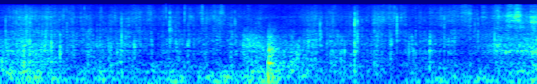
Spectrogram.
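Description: Hands squeeze and crunch soft powder with quiet, squeaky crackling.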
